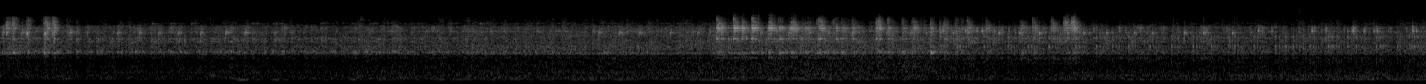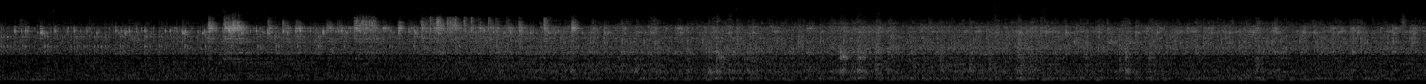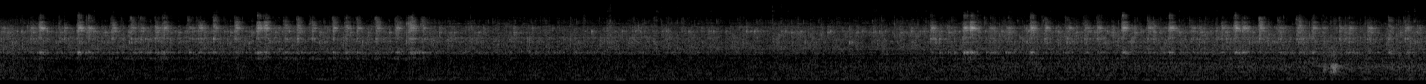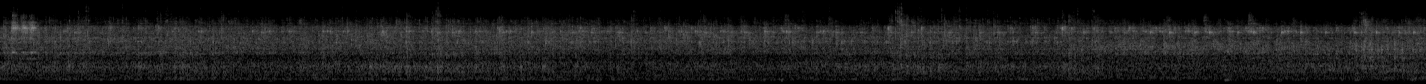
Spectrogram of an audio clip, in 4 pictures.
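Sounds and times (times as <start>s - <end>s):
marbles rolling on wooden track: 0.0s - 0.9s, 7.2s - 11.5s, 16.2s - 33.0s, 37.4s - 57.0s
marbles clicking and clattering: 16.3s - 26.0s, 37.8s - 57.0s.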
